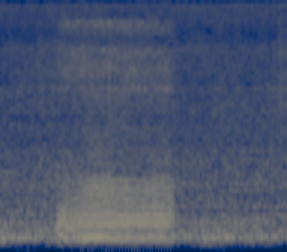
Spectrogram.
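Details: A male white Pekingese aged three snores in his sleep: one loud, rattling, buzzy inhalation about a second long, then quiet with a faint steady hum.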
